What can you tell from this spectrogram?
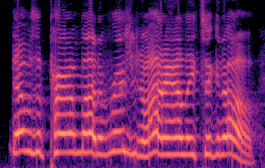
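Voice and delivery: can't believe they pulled it; outraged disbelief. Retold or imitated. Indignant retold disbelief.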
